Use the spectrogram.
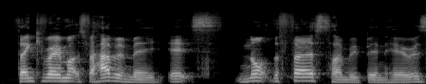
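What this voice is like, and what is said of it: Southeast English accent. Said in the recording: “you have got an accent ... I am from Hastings in the southeast of England”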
